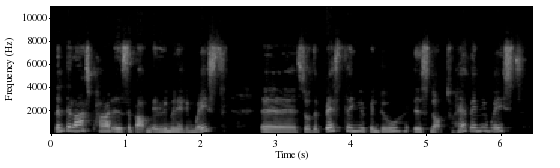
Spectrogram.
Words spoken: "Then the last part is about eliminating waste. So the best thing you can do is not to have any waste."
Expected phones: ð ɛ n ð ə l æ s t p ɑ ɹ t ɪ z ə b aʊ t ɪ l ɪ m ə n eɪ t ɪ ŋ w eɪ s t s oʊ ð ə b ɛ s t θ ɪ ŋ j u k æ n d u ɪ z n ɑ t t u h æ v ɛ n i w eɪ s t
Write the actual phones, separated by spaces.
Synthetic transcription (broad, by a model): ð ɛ n ð ə l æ s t p ɑ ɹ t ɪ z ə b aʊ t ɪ l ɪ m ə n eɪ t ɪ ŋ w eɪ s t s oʊ ð ə b ɛ s t θ ɪ ŋ j u k æ n d u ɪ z n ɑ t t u h æ v ɛ n i w eɪ s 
